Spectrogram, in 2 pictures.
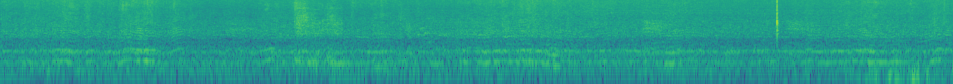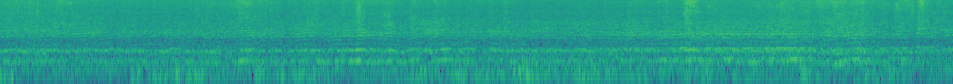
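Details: Many bees pouring out of a hive as a swarm, steady thick humming throughout, with passing bees swelling the buzz now and then and one sharp click midway.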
